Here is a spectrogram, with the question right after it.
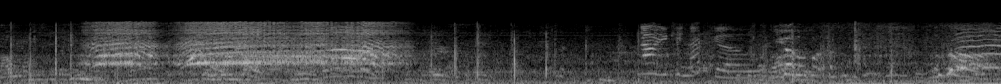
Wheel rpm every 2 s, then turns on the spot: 60, 100, 0, 20, 20.
6-10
